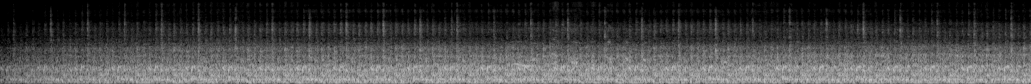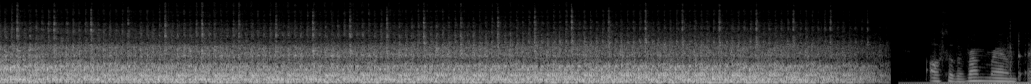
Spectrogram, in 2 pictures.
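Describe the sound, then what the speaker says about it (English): On the Keighley and Worth Valley Railway, a heritage train pulls out of Keighley with a continuous loud, rumbling engine and rhythmic wheel clatter close by, holding steady for nearly twenty seconds before cutting off abruptly. "videos of it leaving Keighley,"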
